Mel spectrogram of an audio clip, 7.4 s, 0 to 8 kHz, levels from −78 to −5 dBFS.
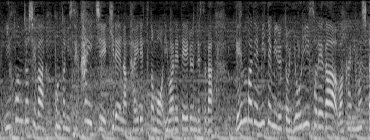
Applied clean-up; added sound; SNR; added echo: none; none; none; none.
